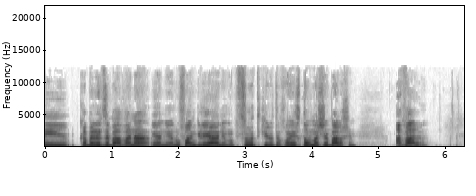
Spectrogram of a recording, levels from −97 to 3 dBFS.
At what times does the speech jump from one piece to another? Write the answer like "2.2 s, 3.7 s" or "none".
1.6 s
